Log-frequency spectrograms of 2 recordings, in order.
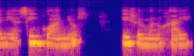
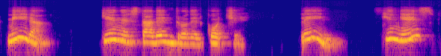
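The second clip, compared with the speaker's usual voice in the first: high-pitched calls with a slower question between; coaxing distraction; 4 semitones higher, slower than usual. A narrator's reading. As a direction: call for a crying brother's attention, pitch jumping up on each call. Child coaxing crying brother with toy.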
